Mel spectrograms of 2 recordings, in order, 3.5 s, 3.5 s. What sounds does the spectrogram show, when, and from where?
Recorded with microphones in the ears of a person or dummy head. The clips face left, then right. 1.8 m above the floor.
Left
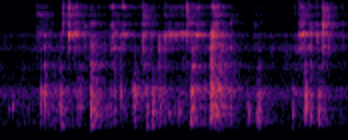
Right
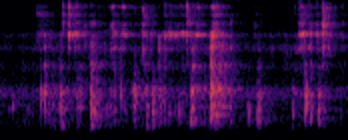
0.4 s keys jangling: 10° left (ahead or behind), 2.5 m; by 3.5 s 40° right (ahead or behind), 2.5 m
